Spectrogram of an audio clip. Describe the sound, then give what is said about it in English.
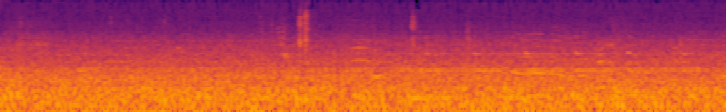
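Steady, broad roar inside an airliner cabin on final descent toward Kennedy Airport, with the even engine and air noise holding constant throughout and a couple of faint ticks. “we are actually approaching Kennedy Airport. I didn't think this item would be complete without the landing. So we're gradually going down on what I'm sure is our final descent.”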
